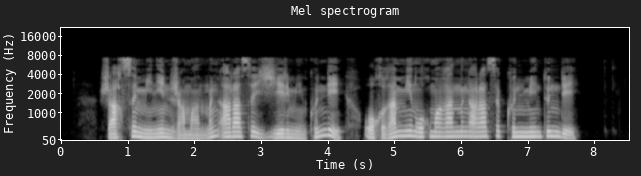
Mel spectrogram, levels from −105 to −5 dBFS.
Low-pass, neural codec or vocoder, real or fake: 7.2 kHz; none; real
